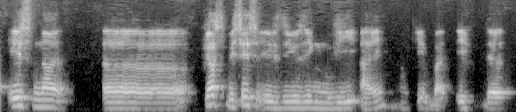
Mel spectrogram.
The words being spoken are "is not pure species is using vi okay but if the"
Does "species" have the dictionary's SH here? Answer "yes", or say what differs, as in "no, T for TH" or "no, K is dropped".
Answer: no, S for SH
